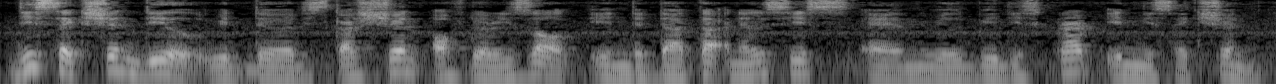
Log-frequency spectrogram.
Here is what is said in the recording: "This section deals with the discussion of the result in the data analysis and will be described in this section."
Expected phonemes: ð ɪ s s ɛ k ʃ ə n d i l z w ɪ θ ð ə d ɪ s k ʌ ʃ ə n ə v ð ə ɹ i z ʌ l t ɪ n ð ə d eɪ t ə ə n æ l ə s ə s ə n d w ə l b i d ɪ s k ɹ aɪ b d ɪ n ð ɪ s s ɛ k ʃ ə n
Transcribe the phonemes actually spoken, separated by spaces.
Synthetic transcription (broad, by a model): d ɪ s s ɛ k ʃ ə n d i l w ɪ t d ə d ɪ s k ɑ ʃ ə n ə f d ə ɹ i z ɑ l t ɪ n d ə d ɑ t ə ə n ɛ l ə s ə s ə n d w ə l b i d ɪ s k ɹ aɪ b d ɪ n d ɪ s s ɛ k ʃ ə n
